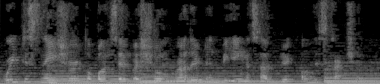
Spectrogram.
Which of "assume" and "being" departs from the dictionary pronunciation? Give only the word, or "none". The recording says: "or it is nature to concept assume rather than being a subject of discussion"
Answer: assume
